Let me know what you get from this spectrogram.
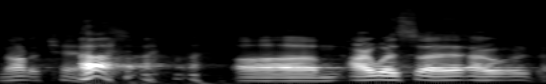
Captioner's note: laughs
